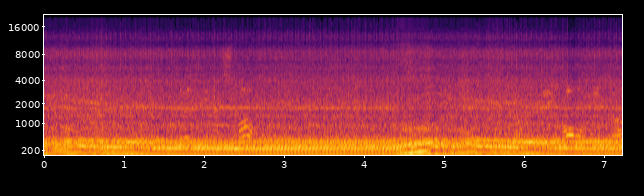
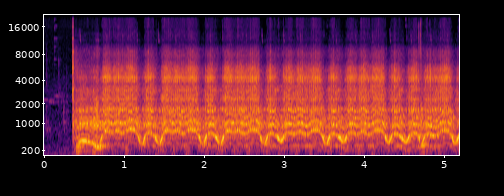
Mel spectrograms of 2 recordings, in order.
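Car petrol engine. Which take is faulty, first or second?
second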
